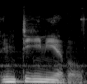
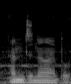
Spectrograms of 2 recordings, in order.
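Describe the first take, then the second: First: The word begins with the sound 'in'. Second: The word begins with the sound 'un'. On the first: The speaker calls it wrong. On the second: The speaker calls it right.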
